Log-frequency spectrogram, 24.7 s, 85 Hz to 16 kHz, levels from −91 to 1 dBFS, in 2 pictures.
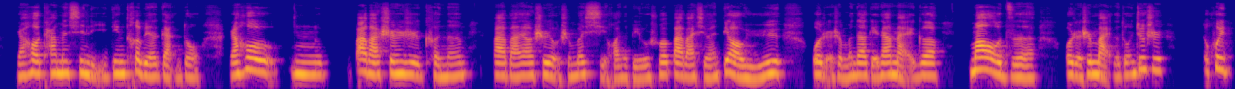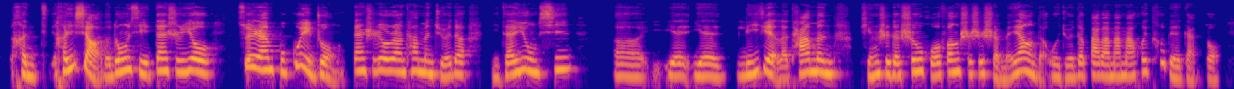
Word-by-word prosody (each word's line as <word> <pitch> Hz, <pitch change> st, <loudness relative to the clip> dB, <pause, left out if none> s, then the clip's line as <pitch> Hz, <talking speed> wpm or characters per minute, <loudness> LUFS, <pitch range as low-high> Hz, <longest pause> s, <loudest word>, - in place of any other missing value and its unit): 然 190 Hz, 0 st, -4 dB
后 220 Hz, +1 st, +3 dB
他 215 Hz, +1 st, -1 dB
们 220 Hz, 0 st, +4 dB
心 215 Hz, 0 st, 0 dB
里 -, -, -4 dB
一 195 Hz, -1 st, -10 dB
定 215 Hz, +3 st, +2 dB
特 220 Hz, +3 st, -1 dB
别 190 Hz, -3 st, +1 dB
感 175 Hz, -2 st, -5 dB
动。 175 Hz, -1 st, -7 dB, 0.2 s
然 200 Hz, +1 st, +1 dB
后 235 Hz, -2 st, +3 dB
嗯， 205 Hz, -1 st, +1 dB, 0.3 s
爸 240 Hz, -, +5 dB
爸 205 Hz, -3 st, +3 dB
生 215 Hz, +1 st, +2 dB
日 205 Hz, -2 st, 0 dB
可 190 Hz, +1 st, -6 dB
能 185 Hz, +3 st, -4 dB, 0.2 s
爸 195 Hz, -1 st, +1 dB
爸 180 Hz, -2 st, -2 dB
要 195 Hz, +1 st, -1 dB
是 200 Hz, +1 st, +1 dB
有 185 Hz, -4 st, +1 dB
什 180 Hz, +1 st, -8 dB
么 195 Hz, -, -3 dB
喜 210 Hz, -4 st, -8 dB
欢 160 Hz, -, -8 dB
的， 170 Hz, -, -7 dB
比 160 Hz, -, -9 dB
如 165 Hz, +2 st, -5 dB
说 205 Hz, +3 st, -2 dB
爸 200 Hz, -1 st, +2 dB
爸 175 Hz, -1 st, -1 dB
喜 175 Hz, -1 st, -7 dB
欢 175 Hz, +3 st, -5 dB
钓 195 Hz, -7 st, +3 dB
鱼 195 Hz, +7 st, +1 dB, 0.3 s
或 210 Hz, -1 st, +2 dB
者 -, -, -7 dB
什 180 Hz, -2 st, -5 dB
么 180 Hz, -, -4 dB
的， 195 Hz, 0 st, +1 dB
给 170 Hz, -3 st, -3 dB
他 200 Hz, +1 st, +2 dB
买 205 Hz, -, 0 dB
一 -, -, -8 dB
个 195 Hz, 0 st, +1 dB, 0.3 s
帽 260 Hz, -4 st, +7 dB
子， 180 Hz, -2 st, -3 dB, 0.3 s
或 205 Hz, -1 st, 0 dB
者 180 Hz, -, -1 dB
是 210 Hz, -, +2 dB
买 210 Hz, 0 st, +3 dB
一 -, -, -15 dB
个 180 Hz, -, -9 dB
东 200 Hz, +2 st, -7 dB
西， -, -, 0 dB
就 275 Hz, +4 st, -1 dB
是 260 Hz, -2 st, -3 dB, 0.4 s
会 275 Hz, -5 st, -1 dB
很 185 Hz, -4 st, -1 dB, 0.2 s
很 250 Hz, +4 st, +5 dB
小 355 Hz, -, +5 dB
的 175 Hz, -, -2 dB
东 245 Hz, +6 st, +4 dB
西， 230 Hz, -7 st, 0 dB
但 255 Hz, +6 st, +2 dB
是 235 Hz, -2 st, -1 dB
又 235 Hz, -3 st, +4 dB, 0.2 s
虽 -, -, +2 dB
然 270 Hz, -1 st, +6 dB
不 240 Hz, -3 st, -3 dB
贵 255 Hz, -, +1 dB
重， 200 Hz, +2 st, -1 dB
但 250 Hz, 0 st, +1 dB
是 245 Hz, -1 st, -5 dB
又 255 Hz, -1 st, +4 dB
让 245 Hz, -1 st, +2 dB
他 250 Hz, +2 st, -2 dB
们 225 Hz, -2 st, +2 dB
觉 185 Hz, -3 st, -4 dB
得 205 Hz, -2 st, -2 dB, 0.2 s
你 170 Hz, -3 st, -11 dB
在 200 Hz, +4 st, +1 dB
用 245 Hz, -1 st, +2 dB
心。 270 Hz, +6 st, -2 dB, 0.4 s
呃， 180 Hz, -2 st, -7 dB, 0.2 s
也 190 Hz, -2 st, -2 dB
也 185 Hz, -2 st, -2 dB
理 200 Hz, +4 st, -1 dB
解 240 Hz, -5 st, +5 dB
了 160 Hz, -3 st, -4 dB
他 215 Hz, +8 st, +3 dB
们 235 Hz, -3 st, +3 dB, 0.2 s
平 200 Hz, +1 st, -3 dB
时 215 Hz, -1 st, +1 dB
的 195 Hz, -1 st, 0 dB
生 240 Hz, +5 st, +1 dB
活 190 Hz, -5 st, -1 dB
方 230 Hz, +4 st, +1 dB
式 210 Hz, -, -2 dB
是 210 Hz, 0 st, -2 dB
什 170 Hz, -8 st, -3 dB
么 150 Hz, -, -8 dB
样 235 Hz, +2 st, +2 dB
的， 195 Hz, -, -9 dB
我 180 Hz, -2 st, -6 dB
觉 170 Hz, 0 st, -6 dB
得 195 Hz, -, -2 dB
爸 195 Hz, 0 st, -1 dB
爸 185 Hz, -, 0 dB
妈 180 Hz, 0 st, -3 dB
妈 185 Hz, 0 st, -3 dB
会 235 Hz, -, -4 dB
特 320 Hz, -, -7 dB
别 165 Hz, -, -3 dB
感 155 Hz, 0 st, -11 dB
动。 150 Hz, -1 st, -9 dB
205 Hz, 295 characters per minute, -24 LUFS, 185-230 Hz, 0.4 s, 帽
